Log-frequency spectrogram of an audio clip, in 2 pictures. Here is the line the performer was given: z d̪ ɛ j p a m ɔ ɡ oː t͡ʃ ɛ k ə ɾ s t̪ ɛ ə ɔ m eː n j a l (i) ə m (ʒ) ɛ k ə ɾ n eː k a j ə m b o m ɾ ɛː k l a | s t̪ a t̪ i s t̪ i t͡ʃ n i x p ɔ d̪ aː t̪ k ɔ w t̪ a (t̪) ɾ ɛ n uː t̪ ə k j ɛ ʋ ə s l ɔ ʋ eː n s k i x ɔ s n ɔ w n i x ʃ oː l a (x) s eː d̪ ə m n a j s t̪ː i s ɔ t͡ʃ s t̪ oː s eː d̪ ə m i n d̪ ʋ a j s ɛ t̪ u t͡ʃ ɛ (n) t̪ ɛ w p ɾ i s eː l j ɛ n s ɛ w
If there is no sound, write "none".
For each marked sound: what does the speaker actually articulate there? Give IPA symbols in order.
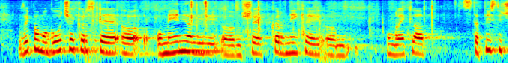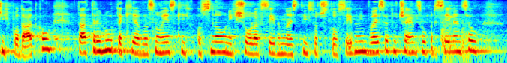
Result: i, ʃ, t̪, x, n

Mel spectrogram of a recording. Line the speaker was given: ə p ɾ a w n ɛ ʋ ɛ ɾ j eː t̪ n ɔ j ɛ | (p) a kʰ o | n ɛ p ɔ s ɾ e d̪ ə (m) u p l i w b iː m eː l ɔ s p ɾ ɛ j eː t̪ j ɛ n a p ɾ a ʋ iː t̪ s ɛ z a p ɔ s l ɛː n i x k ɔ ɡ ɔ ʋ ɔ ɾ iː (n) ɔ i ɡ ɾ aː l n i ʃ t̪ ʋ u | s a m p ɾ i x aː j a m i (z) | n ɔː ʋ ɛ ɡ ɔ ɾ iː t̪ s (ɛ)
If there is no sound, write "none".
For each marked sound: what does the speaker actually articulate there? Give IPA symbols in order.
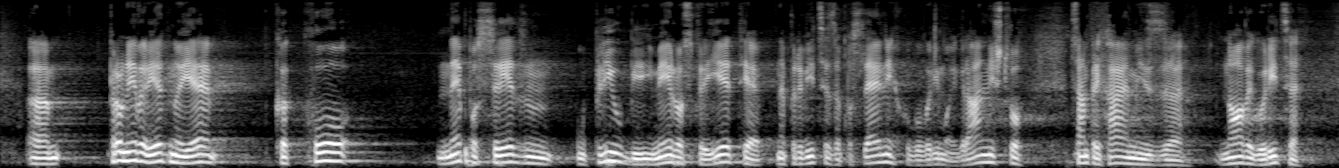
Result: k, n, m, z, ɛ

